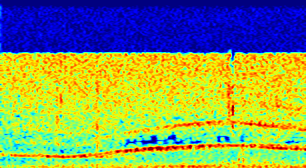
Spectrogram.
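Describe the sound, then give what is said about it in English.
An ambulance siren near a hospital: a faint, sustained wailing tone that dips slightly, then climbs slowly, over steady low background noise. “we're on the line to Shari Tzedek Hospital, so ambulances are part of the background music here”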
